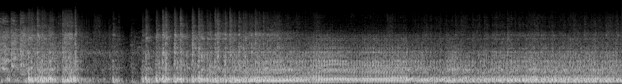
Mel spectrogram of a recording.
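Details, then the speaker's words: Fire-damaged BMW F80 M3, codes cleared, test battery borrowed from an M4: engine catches, then idle wavers and hunts before slowly settling, a lumpy rumble; rough start, unstable idle; owner suspects the grounding. "still sounds a little bit weird, man. Takes a minute for it to start idling correctly, so that's an issue."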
